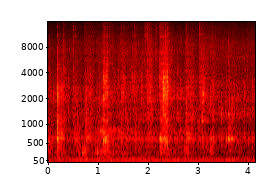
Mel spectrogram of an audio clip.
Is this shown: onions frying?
yes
